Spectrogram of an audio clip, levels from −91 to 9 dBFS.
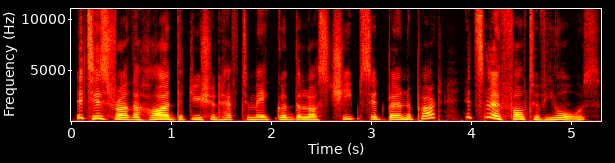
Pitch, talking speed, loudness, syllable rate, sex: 190 Hz, 250 wpm, -20 LUFS, 5.2 syllables/s, female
